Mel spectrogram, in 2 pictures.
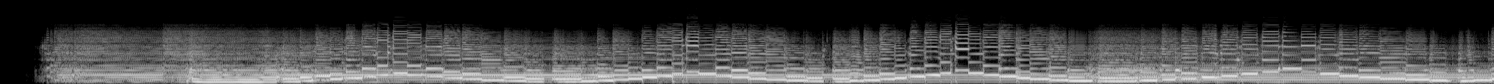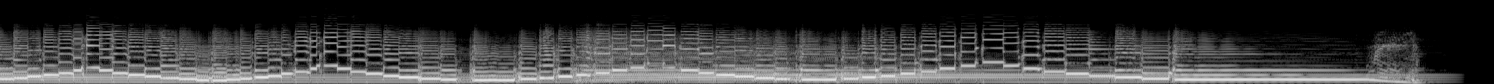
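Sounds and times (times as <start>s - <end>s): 
Dorian modal arpeggios: 0.4s - 29.6s.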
